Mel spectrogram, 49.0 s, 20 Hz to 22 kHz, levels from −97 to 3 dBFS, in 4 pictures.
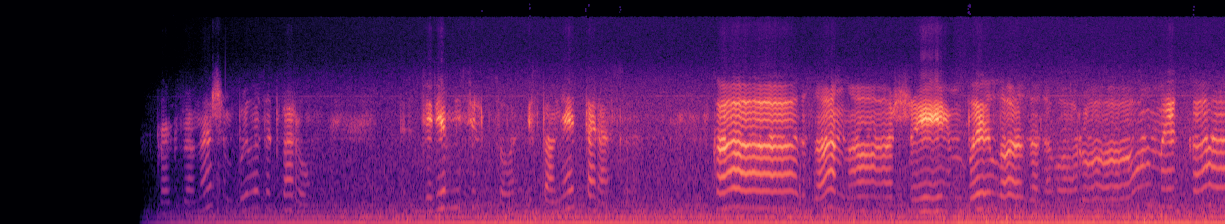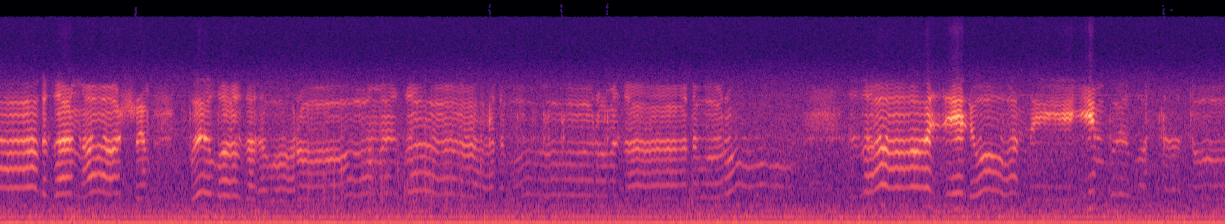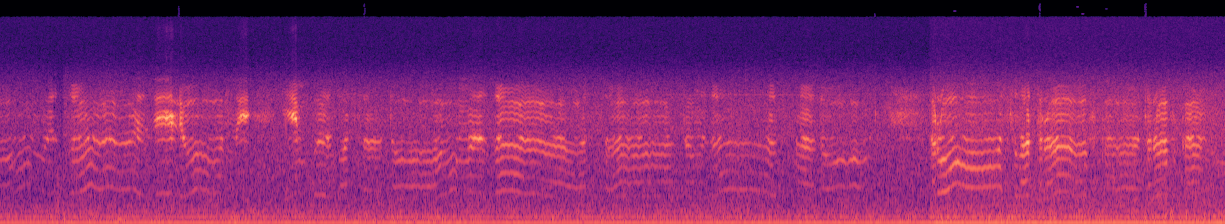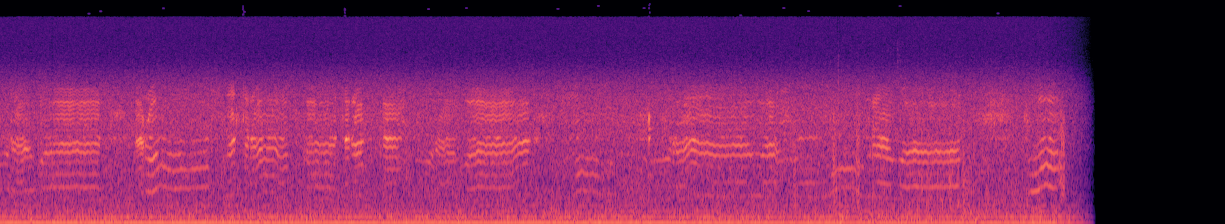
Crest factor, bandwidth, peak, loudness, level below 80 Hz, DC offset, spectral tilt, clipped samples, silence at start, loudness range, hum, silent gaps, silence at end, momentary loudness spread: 24 dB; 16.5 kHz; 0 dBFS; -21 LUFS; -34 dBFS; under 0.1%; -3.5 dB/octave; under 0.1%; 1.6 s; 11 LU; none; none; 1.35 s; 16 LU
